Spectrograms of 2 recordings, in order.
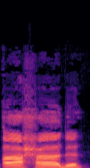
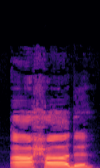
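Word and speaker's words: أَحَد: দার হচ্ছে কলকলা হরফ তাই আমাদের এখানে কলকলা করতে হবে তো এভাবে উচ্চারণটা হবে কুলহু আল্লাহু আহাদ আহাদ আহাদ আমার সাথে বলেন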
